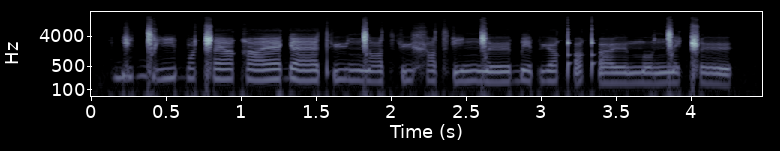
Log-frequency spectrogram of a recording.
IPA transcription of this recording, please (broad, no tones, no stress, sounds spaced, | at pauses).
ɡ i ɡ͡ǀ iː b ɑ ǁ æː q æː ɠ æː tʼ yː ŋ͡ǀ ɑ t͡sʼ y x ɑ t͡sʼ i ŋ͡ǀ øː ɓ e p yː qʼ ø qʼ øː m o ŋ͡ǀ e ǁ ø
